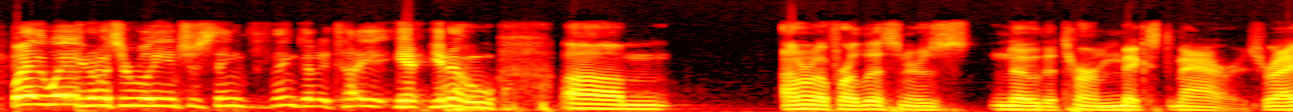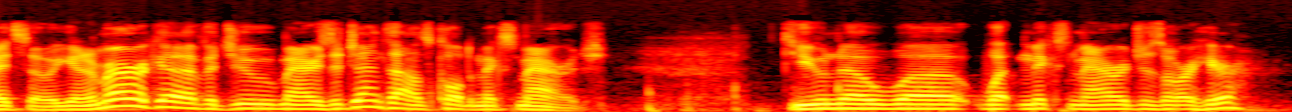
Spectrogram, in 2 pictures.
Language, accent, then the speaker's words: English; Pennsylvania, United States; now in Israel; I'm from Pennsylvania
